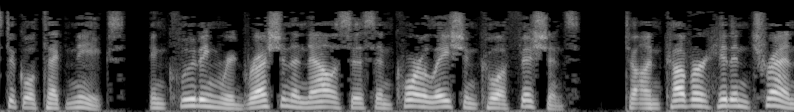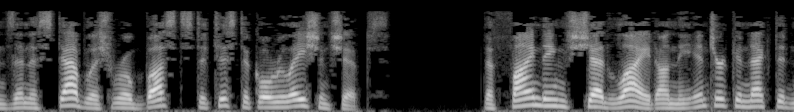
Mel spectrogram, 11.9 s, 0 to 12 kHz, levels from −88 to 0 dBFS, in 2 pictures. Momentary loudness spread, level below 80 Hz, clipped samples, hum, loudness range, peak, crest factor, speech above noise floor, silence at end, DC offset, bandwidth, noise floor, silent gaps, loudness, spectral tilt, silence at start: 11 LU; -54 dBFS; under 0.1%; none; 2 LU; -2 dBFS; 20 dB; 56 dB; 0 s; under 0.1%; 8.8 kHz; -76 dBFS; none; -21 LUFS; -5 dB/octave; 0.05 s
